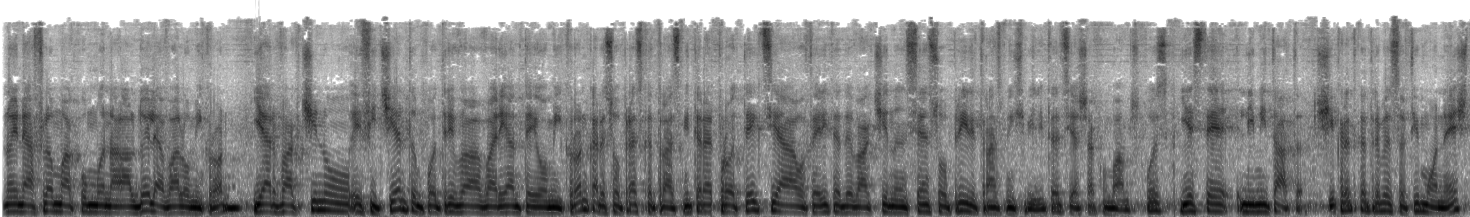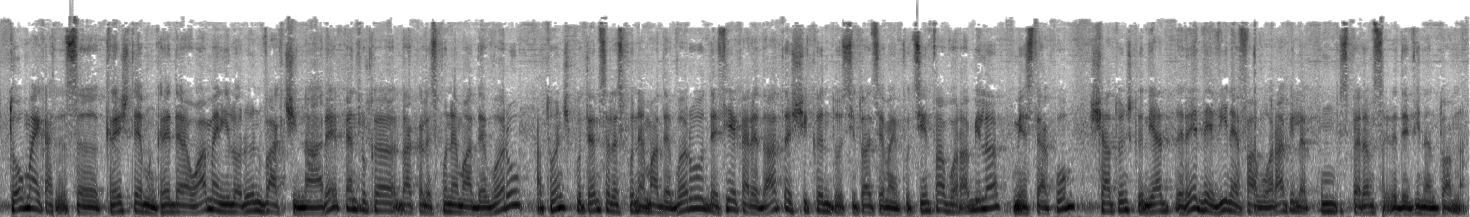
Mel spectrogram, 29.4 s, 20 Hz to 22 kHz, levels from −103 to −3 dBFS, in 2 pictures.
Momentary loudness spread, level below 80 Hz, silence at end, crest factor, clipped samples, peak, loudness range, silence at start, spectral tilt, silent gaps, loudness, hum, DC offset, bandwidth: 4 LU; -50 dBFS; 0 s; 14 dB; under 0.1%; 0 dBFS; 1 LU; 0.05 s; -5 dB/octave; none; -14 LUFS; none; under 0.1%; 16 kHz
